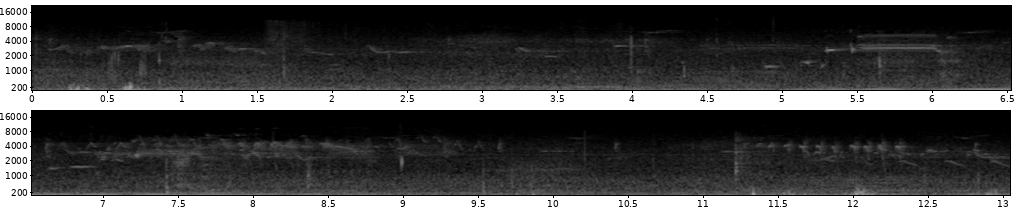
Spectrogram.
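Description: Songbirds chirping and singing throughout. A low engine-like drone swells up in the middle and fades again, and there are a few sharp knocks near the start and again near the end.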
